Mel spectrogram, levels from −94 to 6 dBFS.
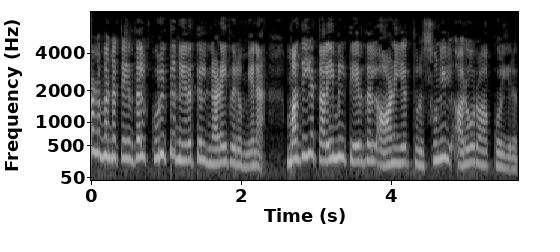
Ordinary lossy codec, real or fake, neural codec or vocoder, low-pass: Opus, 64 kbps; fake; vocoder, 22.05 kHz, 80 mel bands, Vocos; 7.2 kHz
